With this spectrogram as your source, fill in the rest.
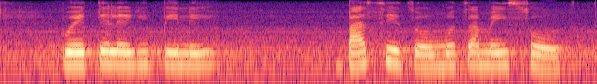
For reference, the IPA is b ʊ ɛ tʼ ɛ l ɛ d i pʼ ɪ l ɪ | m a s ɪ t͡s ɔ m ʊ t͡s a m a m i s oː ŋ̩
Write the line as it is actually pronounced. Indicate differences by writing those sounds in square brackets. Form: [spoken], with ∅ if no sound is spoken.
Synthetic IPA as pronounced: b ʊ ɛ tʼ ɛ l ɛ d i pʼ ɪ l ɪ | [b] a s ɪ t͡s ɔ m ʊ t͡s a m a [∅] i s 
